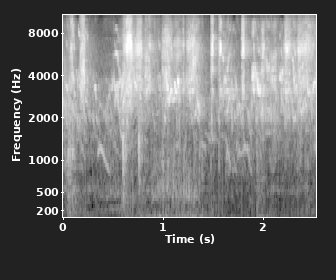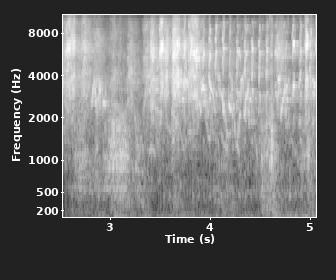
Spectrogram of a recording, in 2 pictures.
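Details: Colony of about thirty pairs of budgerigars chirping together, a dense overlapping chatter of high twittering notes, squeaks and short squawks with no pauses, a few rising whistles standing out briefly.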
